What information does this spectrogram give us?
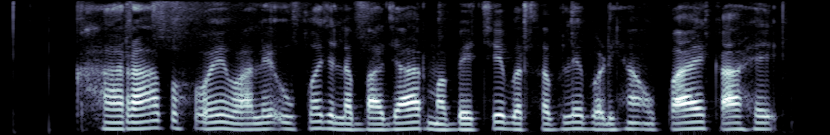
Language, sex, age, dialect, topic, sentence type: Chhattisgarhi, male, 18-24, Northern/Bhandar, agriculture, statement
